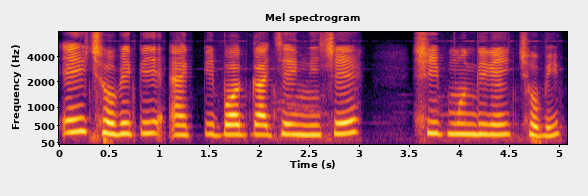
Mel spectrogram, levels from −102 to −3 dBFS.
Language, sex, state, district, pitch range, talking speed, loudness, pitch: Bengali, female, Tripura, West Tripura, 260-295 Hz, 95 wpm, -17 LUFS, 275 Hz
